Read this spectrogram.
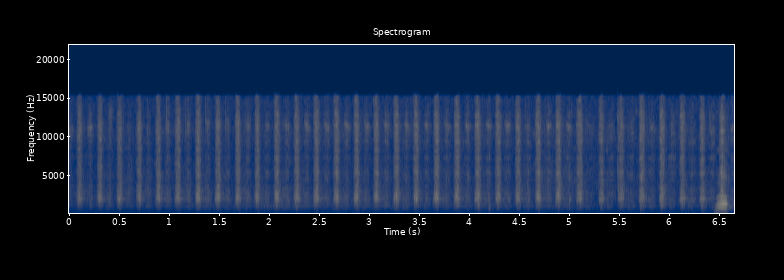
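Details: Shelby, a female pet Saint Bernard, panting in summer heat. Rapid, rhythmic breathy huffs, roughly two and a half each second, evenly sustained, with a short burst of human voice at the very end.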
